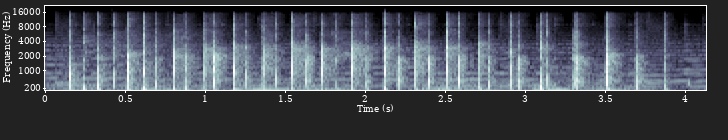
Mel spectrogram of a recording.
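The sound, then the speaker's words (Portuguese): Hand clapping in applause for minister Mandetta, a quick, slightly uneven run of sharp claps lasting about four seconds at a steady moderate loudness, with no voices. “Merece aí nossos devidos aplausos com as eh, devidas ressalvas, com certeza, porque ainda é um ministro do Bolsonaro, mas nossos aplausos aí pro Mandetta.”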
